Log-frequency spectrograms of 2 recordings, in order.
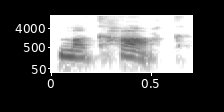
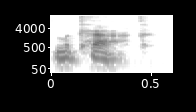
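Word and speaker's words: macaque: She pronounced macac like macock instead of macac.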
